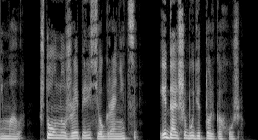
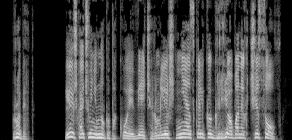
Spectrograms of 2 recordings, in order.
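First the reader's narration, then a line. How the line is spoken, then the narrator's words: Shouting. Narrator (Russian): кричал он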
